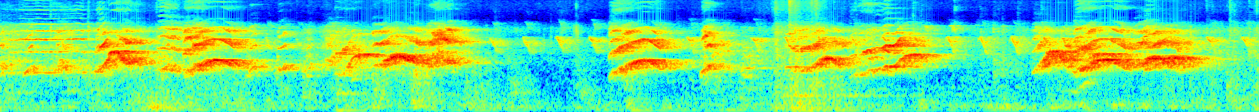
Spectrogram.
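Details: Cockatiel in breeding condition giving its mating call: warbling, chirpy whistled phrases with rising and falling slurs, repeated in bursts roughly every second.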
